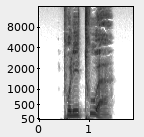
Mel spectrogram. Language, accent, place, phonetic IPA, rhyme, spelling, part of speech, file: German, Germany, Berlin, [poliˈtuːɐ̯], -uːɐ̯, Politur, noun, De-Politur.ogg
- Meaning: 1. polishing 2. sheen 3. polish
